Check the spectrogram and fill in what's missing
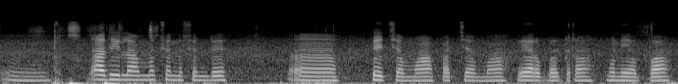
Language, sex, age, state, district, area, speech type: Tamil, female, 30-45, Tamil Nadu, Dharmapuri, rural, spontaneous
